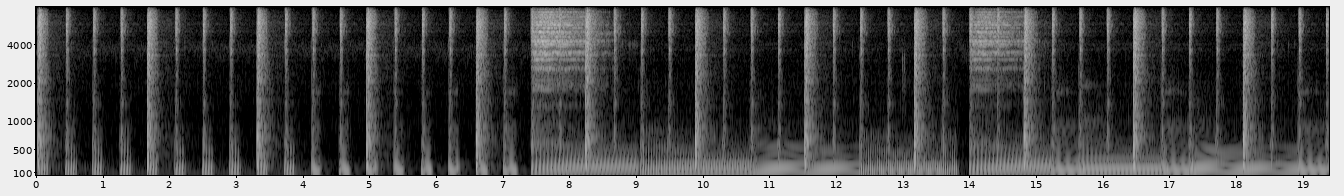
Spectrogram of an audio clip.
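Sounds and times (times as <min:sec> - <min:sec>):
bass: 0:00.0 - 0:19.3
drums: 0:00.0 - 0:19.3.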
